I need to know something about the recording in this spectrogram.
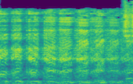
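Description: Intro of a Brazilian funk montagem: a heavily processed, stuttering laugh sample over rapid low bass pulses, growing brighter near the end, with a spoken 'DJ' producer tag at the very end.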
